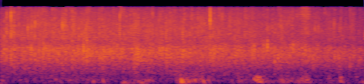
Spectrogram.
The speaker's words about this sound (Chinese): 哎，给大家掌声鼓励鼓励。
